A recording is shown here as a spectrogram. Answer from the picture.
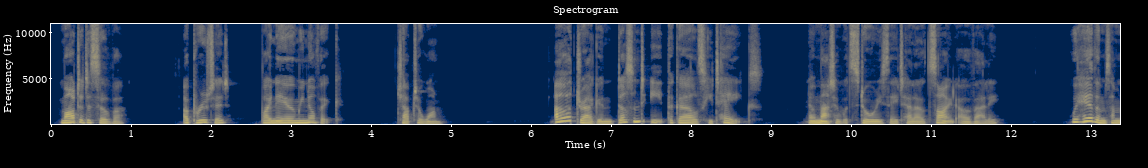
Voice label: Audiobook RP; Uprooted

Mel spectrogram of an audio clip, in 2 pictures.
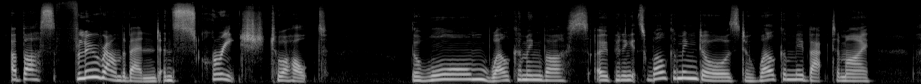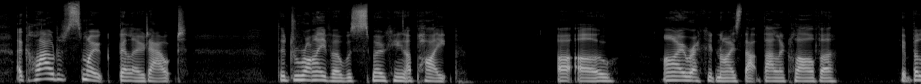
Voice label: Teen Bookread

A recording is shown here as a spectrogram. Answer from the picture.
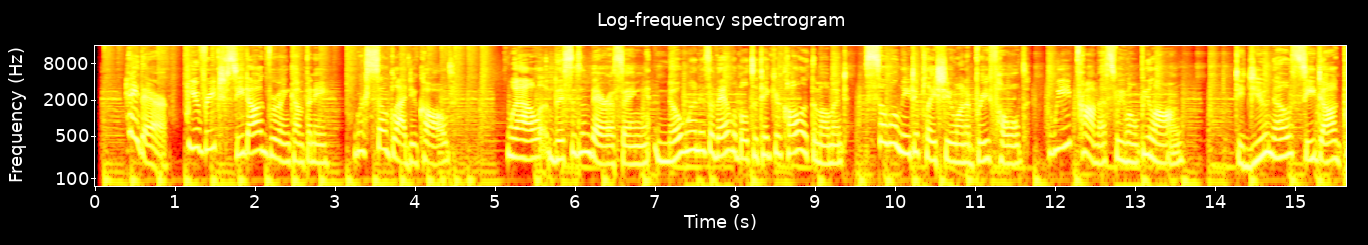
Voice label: Telephony

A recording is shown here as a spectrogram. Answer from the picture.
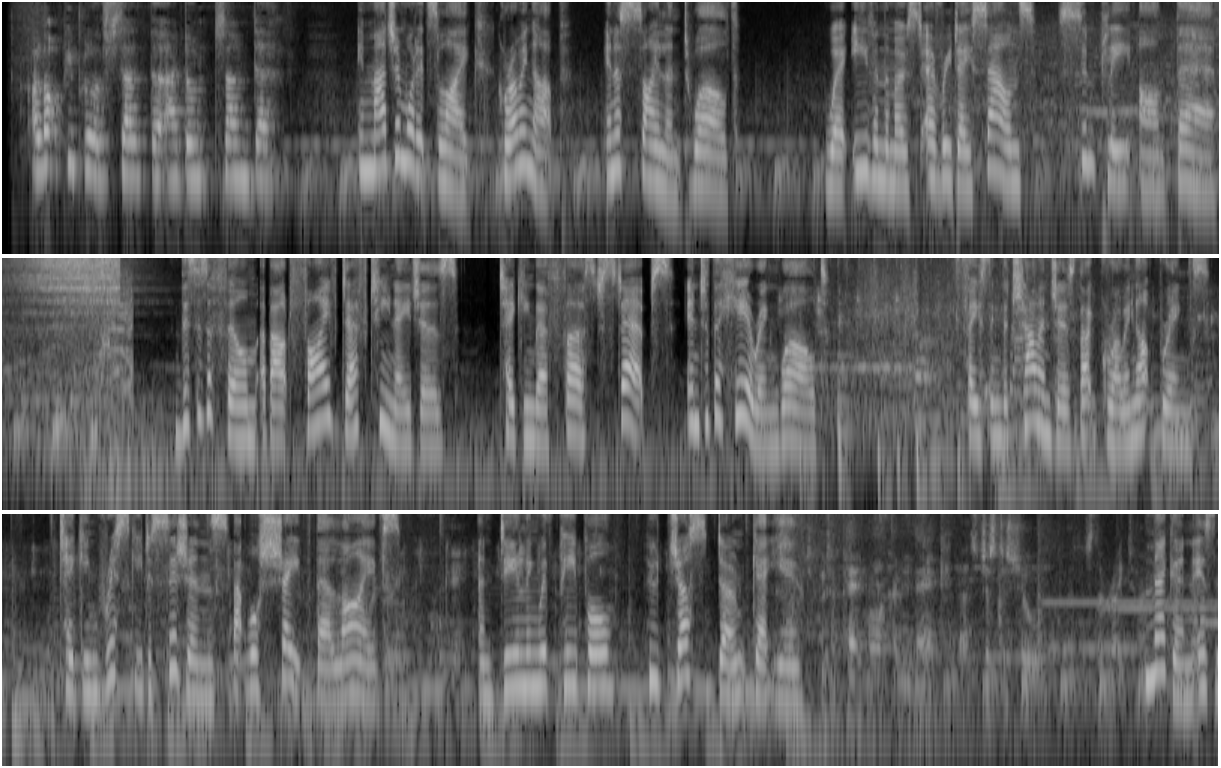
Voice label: Documentary and Narration

